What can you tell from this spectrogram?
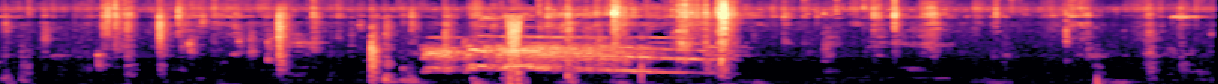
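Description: A rooster crowing once, a single call of about two and a half seconds that begins a couple of seconds in and falls a little in pitch at the end, with scattered light clicks and knocks around it.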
